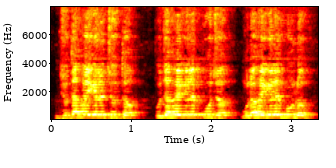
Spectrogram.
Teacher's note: যে শব্দের এই শব্দগুলোর শেষের দিকে আমরা একটা ও যুক্ত করে দিব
